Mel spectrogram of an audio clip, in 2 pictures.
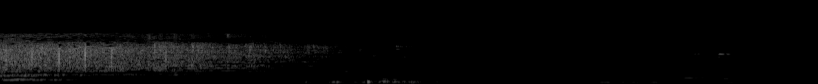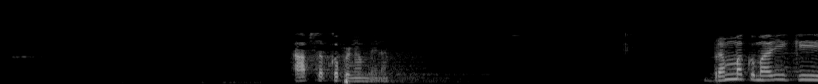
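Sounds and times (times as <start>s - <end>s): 
audience applause: 0.0s - 3.4s
speech: 11.1s - 12.2s, 15.3s - 16.3s.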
